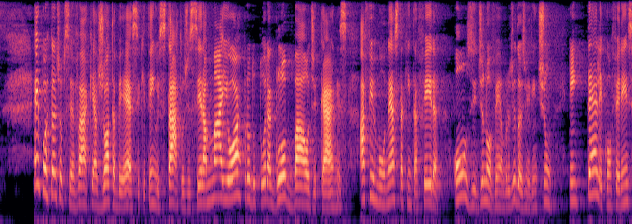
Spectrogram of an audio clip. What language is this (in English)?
Portuguese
